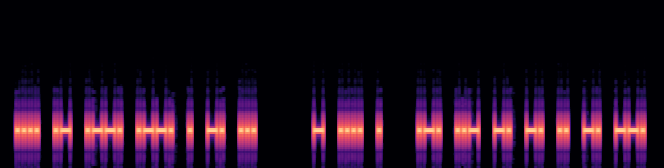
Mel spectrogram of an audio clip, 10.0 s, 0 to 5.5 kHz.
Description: Morse code, heard as a keyed tone, about 25 wpm, spaced as for 20 wpm, 600 Hz. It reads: HAPPENS THE RUNNING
